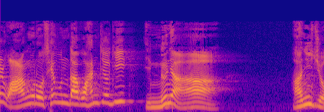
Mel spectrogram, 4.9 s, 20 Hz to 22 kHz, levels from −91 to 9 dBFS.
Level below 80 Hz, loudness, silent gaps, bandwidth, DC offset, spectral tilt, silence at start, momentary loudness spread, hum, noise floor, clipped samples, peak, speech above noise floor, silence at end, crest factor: -64 dBFS; -18 LUFS; none; 11.5 kHz; under 0.1%; -4 dB/octave; 0 s; 10 LU; none; -63 dBFS; under 0.1%; -2 dBFS; 45 dB; 0 s; 18 dB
